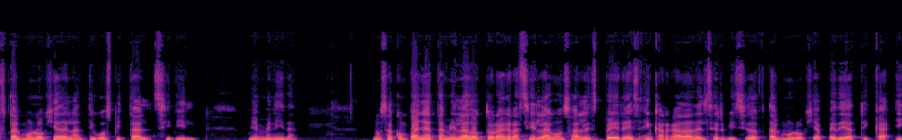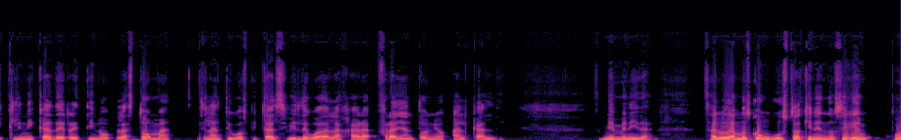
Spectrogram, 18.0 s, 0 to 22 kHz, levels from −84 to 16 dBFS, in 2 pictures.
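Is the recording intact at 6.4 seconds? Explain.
No. At 6.4 seconds the sound is hit by hard clipping, which runs through the whole clip. The signal is driven about 8 dB past what the chain can carry, so its peaks are sliced flat. Only a small fraction of samples, around one or two percent, reach that ceiling, and the squared-off tops add high harmonics that come through as brittle crackle on the loudest moments. Soft saturation would instead thicken the tone smoothly and evenly. The same moment also carries a noise suppressor applied to music or sounds, again for the full length. Built for speech, it treats held tones, ambience and reverb as noise and pulls them down by roughly 5 dB, while onsets pass through. Sustained parts and tails sag and recover, giving a pumping, thinning quality. A compressor's pumping follows overall loudness, but this follows how steady the sound is.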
